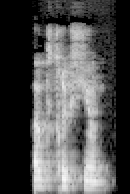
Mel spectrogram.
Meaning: 1. block (something that prevents passing) 2. obstruction
- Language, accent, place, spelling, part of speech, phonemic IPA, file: French, France, Lyon, obstruction, noun, /ɔp.stʁyk.sjɔ̃/, LL-Q150 (fra)-obstruction.wav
